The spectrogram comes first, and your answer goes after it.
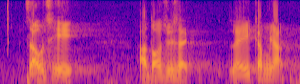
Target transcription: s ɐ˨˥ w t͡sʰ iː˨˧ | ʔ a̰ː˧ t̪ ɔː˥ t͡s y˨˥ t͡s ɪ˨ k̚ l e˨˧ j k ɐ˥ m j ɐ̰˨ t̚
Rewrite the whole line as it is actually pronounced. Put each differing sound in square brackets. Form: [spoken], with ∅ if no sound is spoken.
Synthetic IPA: [t͡s] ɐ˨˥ w t͡sʰ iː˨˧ | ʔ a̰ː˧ t̪ [ɔː˨˩] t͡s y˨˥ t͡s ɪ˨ k̚ l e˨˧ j k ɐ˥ m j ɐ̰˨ t̚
